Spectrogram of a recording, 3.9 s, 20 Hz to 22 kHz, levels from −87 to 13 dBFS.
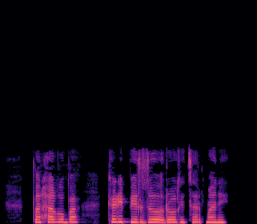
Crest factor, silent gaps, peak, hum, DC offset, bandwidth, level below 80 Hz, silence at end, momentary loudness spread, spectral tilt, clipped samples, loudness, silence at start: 18 dB; 1.51-1.61 s; -4 dBFS; none; under 0.1%; 7.6 kHz; -64 dBFS; 0.45 s; 6 LU; -3.5 dB/octave; under 0.1%; -21 LUFS; 0.55 s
